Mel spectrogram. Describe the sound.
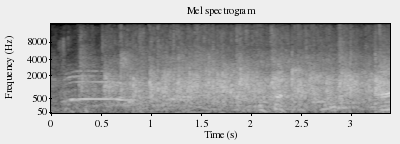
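An audience in a community dev room applauds steadily for a few seconds to welcome a speaker, a dense, even wash of many hands clapping at once, with a brief high tone and some murmuring voices mixed in beneath.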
